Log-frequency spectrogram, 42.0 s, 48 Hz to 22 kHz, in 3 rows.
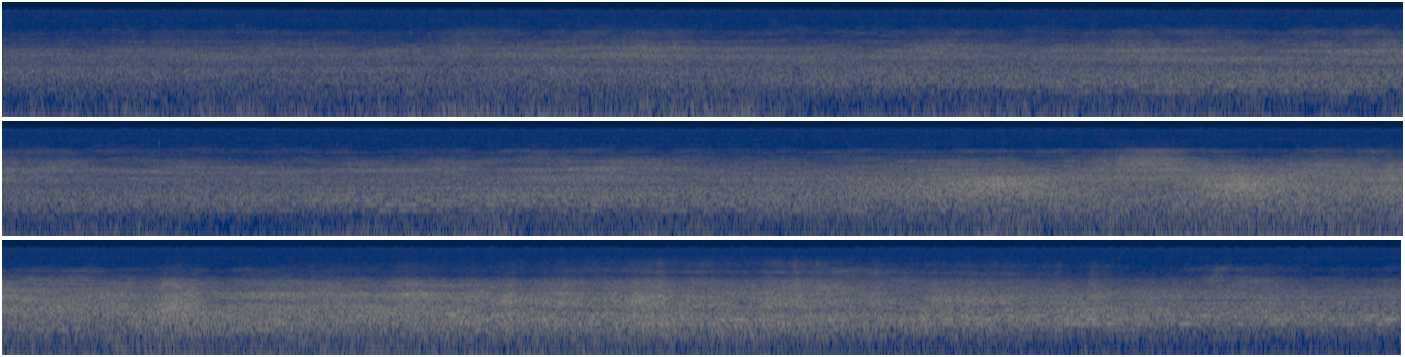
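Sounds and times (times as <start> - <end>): jet engines rushing: 0.0 - 42.0.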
